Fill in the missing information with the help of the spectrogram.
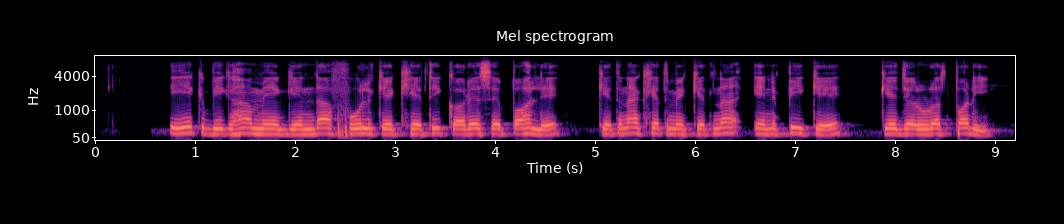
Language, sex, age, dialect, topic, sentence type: Magahi, male, 18-24, Western, agriculture, question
